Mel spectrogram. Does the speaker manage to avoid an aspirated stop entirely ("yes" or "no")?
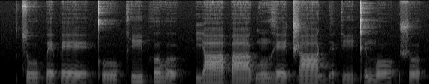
no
